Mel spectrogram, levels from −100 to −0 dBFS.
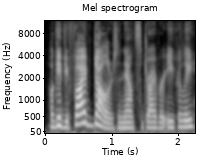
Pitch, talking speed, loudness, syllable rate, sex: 200 Hz, 240 wpm, -19 LUFS, 7.1 syllables/s, female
